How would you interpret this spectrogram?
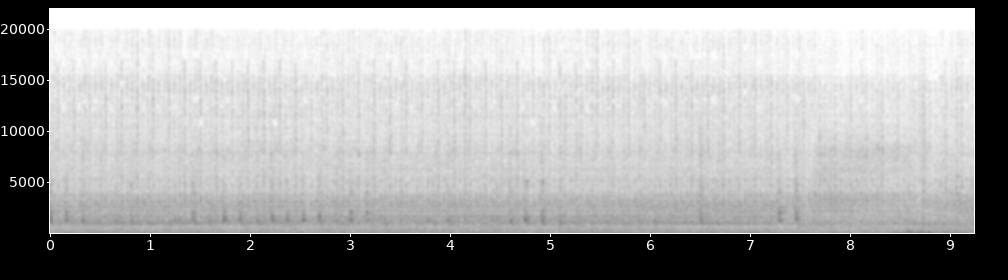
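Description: Steady idle with a light, uneven metallic rattle riding over it, a tap every couple of seconds; a rattle of unknown origin.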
